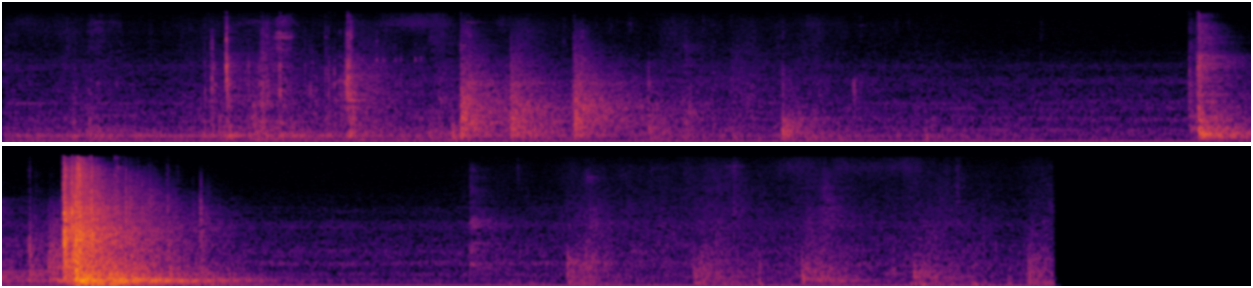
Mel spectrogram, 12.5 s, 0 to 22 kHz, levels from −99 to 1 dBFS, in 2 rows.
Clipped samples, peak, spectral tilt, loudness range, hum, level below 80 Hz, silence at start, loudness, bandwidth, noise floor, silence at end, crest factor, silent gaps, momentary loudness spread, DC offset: under 0.1%; -6 dBFS; -3.5 dB/octave; 20 LU; none; -54 dBFS; 0.35 s; -32 LUFS; 16 kHz; -66 dBFS; 1.1 s; 34 dB; none; 30 LU; under 0.1%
